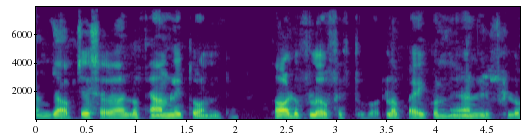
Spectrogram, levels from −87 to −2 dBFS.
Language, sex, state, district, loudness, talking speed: Telugu, male, Telangana, Nalgonda, -22 LUFS, 200 wpm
